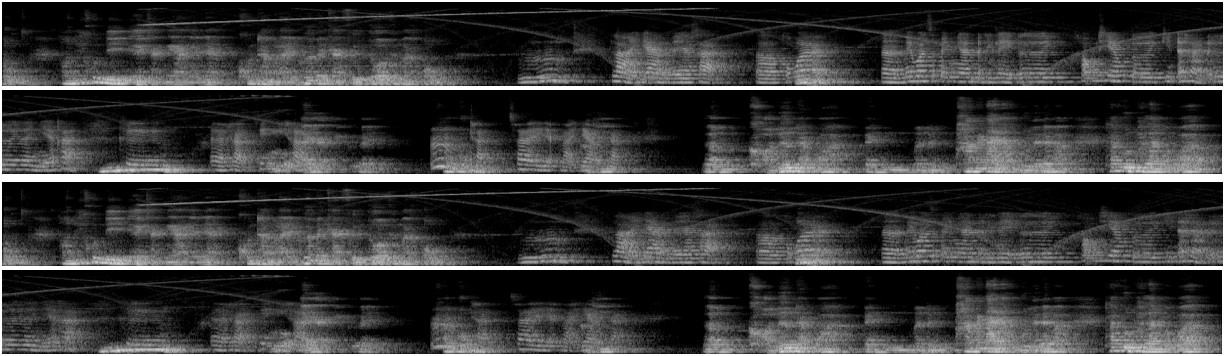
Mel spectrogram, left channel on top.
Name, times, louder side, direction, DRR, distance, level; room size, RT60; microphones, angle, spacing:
voice 1, 0.0-4.4 7.9-8.2 13.2-13.9 15.0-15.4 15.7-15.9 16.6-17.0 18.0-18.3 19.2-19.4 19.7-24.2, equal, 30° right, -6 dB, 0.8 m, -22 dB
sound 1, 1.3-15.1, equal, 5° right, 1.1 m, -37 dB
voice 2, 5.2-7.2 7.5-8.2 8.8-13.8 14.3-15.3 16.5-18.8 19.2-19.6 23.7-23.9, left 2 dB, 60° left, 2 dB, 0.4 m, -30 dB
2.6 x 2.4 x 2.6 m, 1.0 s
head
